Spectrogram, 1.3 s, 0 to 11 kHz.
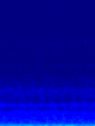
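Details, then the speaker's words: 2015 Toyota 4Runner 4.0L 1GR-FE V6, 241,000 miles, after replacing a cheap oil pressure switch that flashed the oil light at idle: steady even low rumble, no knocks, ticks or misses; light stays off, confirmed fix. Normal idle. "So I feel confident that this is a confirmed fix. I do not think it was an oil pressure issue. I think it was a cheap part issue."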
